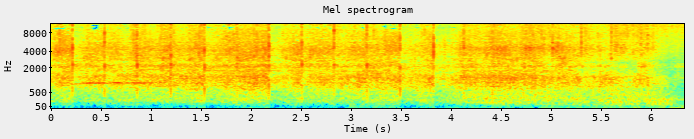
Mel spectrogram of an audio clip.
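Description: An audience at a leadership conference applauds Senator Kamala Harris steadily and loudly, dense overlapping claps forming a continuous wash of sound for several seconds, tapering slightly toward the end. No one speaks.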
